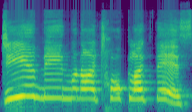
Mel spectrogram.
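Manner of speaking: fake English accent, pitched very high and loud. Answering whether a good English accent means talking like this: put-on British accent. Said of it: "when you mean English accent".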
